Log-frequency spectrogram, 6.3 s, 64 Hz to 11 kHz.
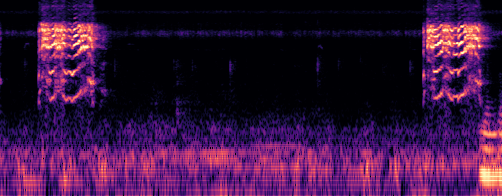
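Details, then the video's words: Young green junglefowl, 4 months old, crowing twice, about five seconds apart. Each crow is a brief, rasping, high-pitched burst, and a quiet hum fills the gap. "kokok ayam hutan Hijau 4 bulan"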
